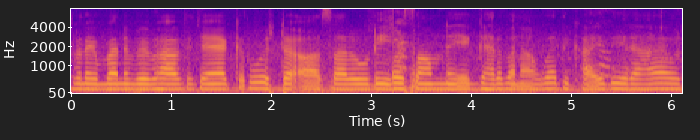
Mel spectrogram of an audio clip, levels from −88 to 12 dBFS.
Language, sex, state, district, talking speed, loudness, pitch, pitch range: Hindi, male, Uttarakhand, Tehri Garhwal, 165 wpm, -14 LUFS, 185 Hz, 180-185 Hz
